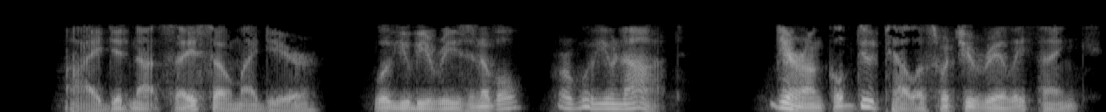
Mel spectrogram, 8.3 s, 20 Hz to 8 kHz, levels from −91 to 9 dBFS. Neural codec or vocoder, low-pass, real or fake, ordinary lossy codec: none; 7.2 kHz; real; AAC, 16 kbps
